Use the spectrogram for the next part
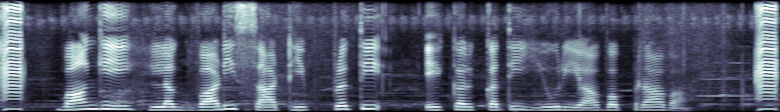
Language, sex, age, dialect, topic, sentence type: Marathi, female, 25-30, Standard Marathi, agriculture, question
